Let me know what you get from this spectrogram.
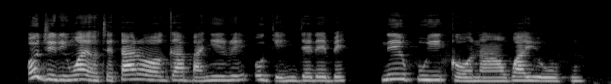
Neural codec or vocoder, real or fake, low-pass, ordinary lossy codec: none; real; 14.4 kHz; none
